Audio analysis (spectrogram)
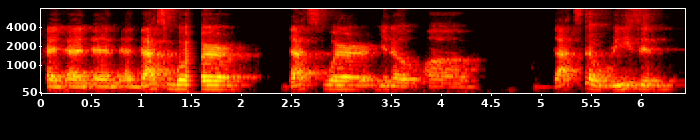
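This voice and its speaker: A middle-aged man whose first language is Vietnamese, a teacher running for school board, speaking earnestly with many halting restarts. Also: mid-range voice, fairly even intonation, a bit bright. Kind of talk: earnest interview talk. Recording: roomy echo.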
